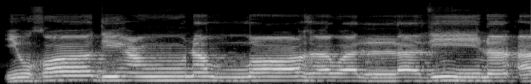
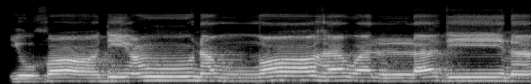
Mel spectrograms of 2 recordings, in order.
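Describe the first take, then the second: The two takes are said the same way.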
